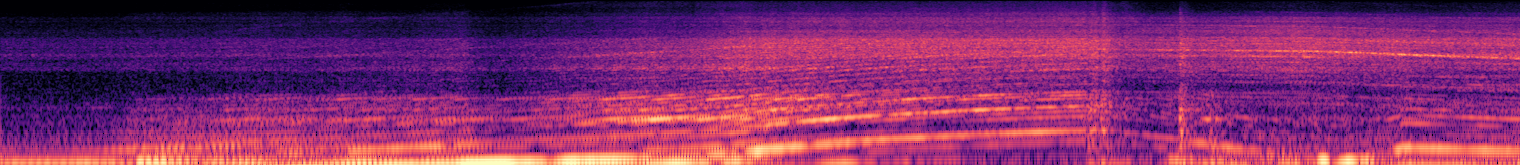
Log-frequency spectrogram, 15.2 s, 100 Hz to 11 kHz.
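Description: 2006 Subaru Impreza WRX STI's turbocharged 2.5-litre flat-four on a chassis dyno, making a full-throttle pull. It starts with a low uneven rumble, revs up steadily in a rising wail for several seconds, then cuts off sharply about eleven seconds in with a couple of sharp pops. A high whistle falls away as the revs drop back to a steady rumble.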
